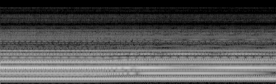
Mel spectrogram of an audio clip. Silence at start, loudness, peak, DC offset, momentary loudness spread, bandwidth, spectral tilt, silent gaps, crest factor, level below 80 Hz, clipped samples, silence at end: 0 s; -15 LUFS; -4 dBFS; under 0.1%; 2 LU; 16 kHz; -5 dB/octave; none; 10 dB; -76 dBFS; under 0.1%; 0 s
